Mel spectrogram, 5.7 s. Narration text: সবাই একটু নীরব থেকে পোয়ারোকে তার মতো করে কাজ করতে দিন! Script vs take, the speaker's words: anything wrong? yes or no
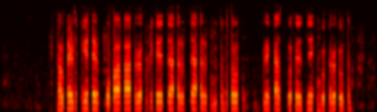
yes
